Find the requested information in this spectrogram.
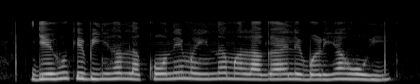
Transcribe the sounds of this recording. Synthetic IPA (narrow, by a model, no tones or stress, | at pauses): d͡ʒeːɦũkebiːɦənlakoːneməɦiːnãmãlaɡaːelebəɽ̤ijãɦoɦiː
